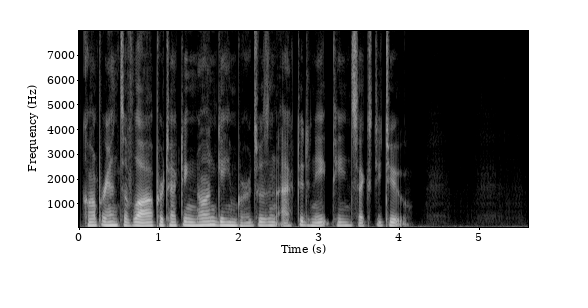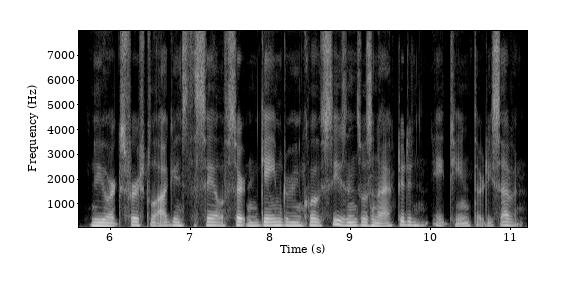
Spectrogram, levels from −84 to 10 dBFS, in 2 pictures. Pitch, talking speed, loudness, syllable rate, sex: 130 Hz, 170 wpm, -18 LUFS, 5.5 syllables/s, male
